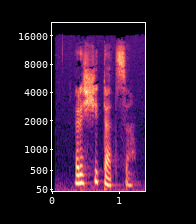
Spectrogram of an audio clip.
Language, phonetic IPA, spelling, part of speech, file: Russian, [rəɕːɪˈtat͡sːə], рассчитаться, verb, Ru-рассчитаться.ogg
- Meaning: 1. to settle accounts (with), to reckon (with), to square up (with), to settle up 2. to get even, to get back some of one's own 3. to number (off) 4. to pay (for)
